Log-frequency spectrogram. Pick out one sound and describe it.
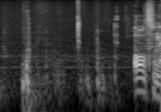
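A gear lever clunks into place.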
